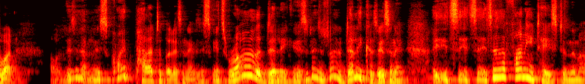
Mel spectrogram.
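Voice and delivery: swooping, pompous, pretentious connoisseur voice. Imitating diners who discuss their food: mocking imitation of a food connoisseur. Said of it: "I'm mocking myself".

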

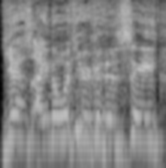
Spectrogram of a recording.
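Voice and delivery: high, cutting yell, jumping in fast. Retelling what a housemate yelled at the door: imitating someone yelling. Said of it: "then he yells".

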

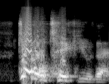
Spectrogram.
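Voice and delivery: loud, abrupt, sudden snapped-off delivery. Reading Kolya's retort to a fellow who doesn't know Sabaneyev: snapping. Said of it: "Kolya suddenly snapped".

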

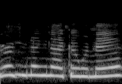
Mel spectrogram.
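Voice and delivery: put-on very high, playful, motherly joking tease. Speaker retelling what her mom used to say to her, retelling a joking remark.

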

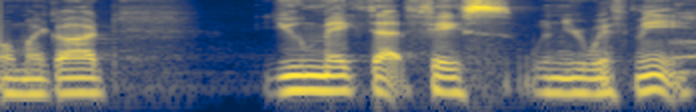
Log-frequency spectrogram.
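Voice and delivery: mock crying, tearful voice. Retelling how an actor's wife spoke while watching his love scene: imitating someone crying. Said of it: "she starts crying and going".

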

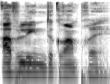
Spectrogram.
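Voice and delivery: put-on word said in a French accent. Praising a game's main character, saying her name in Aveline de Grandpré's accent. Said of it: "say her name in her own accent".

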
